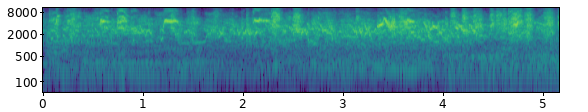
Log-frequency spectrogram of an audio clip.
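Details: Many budgerigars chirp at once, a steady wash of high twittering warbles and squeaky notes with short louder peaks.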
